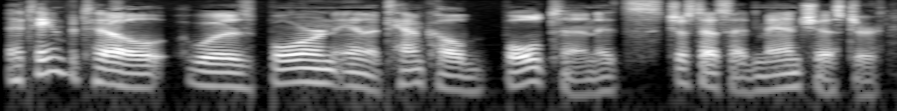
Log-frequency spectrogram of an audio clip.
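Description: A male radio host narrating a scene and asking interview questions in a lively, storytelling way. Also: lowish voice, normal speed, dry recording, studio quality.

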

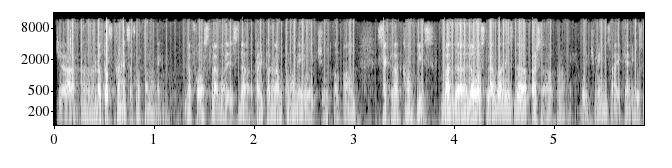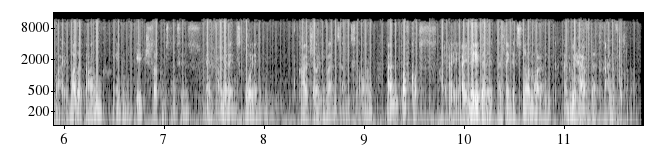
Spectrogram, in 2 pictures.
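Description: Male academic interviewee, quick and gravelly, background noise. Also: lowish voice, very animated. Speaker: university professor. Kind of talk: interview answer.

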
